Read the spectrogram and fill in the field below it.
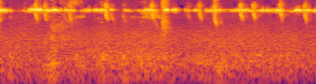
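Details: High, level metallic buzz from a broad-tailed hummingbird, nearly continuous, overlaid with quick sharp chips and a few brief rasping bursts.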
